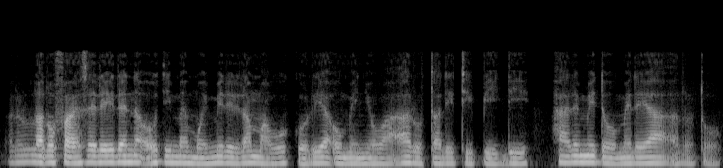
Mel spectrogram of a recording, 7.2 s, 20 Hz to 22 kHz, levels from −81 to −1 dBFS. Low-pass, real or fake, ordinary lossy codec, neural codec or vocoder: 7.2 kHz; fake; none; codec, 16 kHz, 0.4 kbps, LongCat-Audio-Codec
